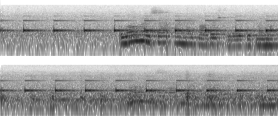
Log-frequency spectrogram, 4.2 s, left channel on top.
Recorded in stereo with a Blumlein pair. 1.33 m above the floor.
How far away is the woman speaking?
About 3.5 m.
